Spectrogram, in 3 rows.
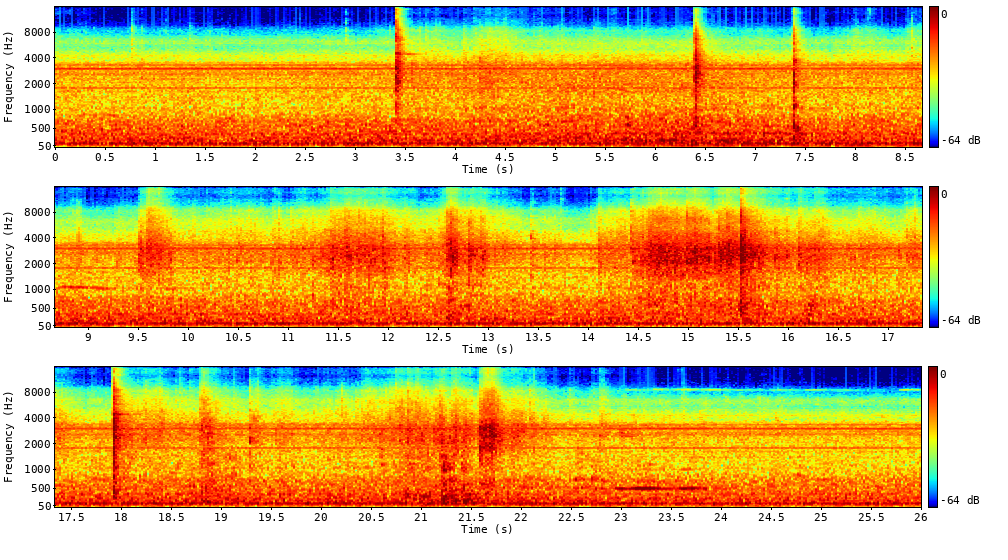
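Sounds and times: steady background hum: 0.0s - 26.0s
knife chopping branches: 3.4s - 4.6s, 6.3s - 6.8s, 7.4s - 7.6s, 8.6s - 19.9s, 20.5s - 22.3s
leaves rustling: 8.5s - 22.4s.

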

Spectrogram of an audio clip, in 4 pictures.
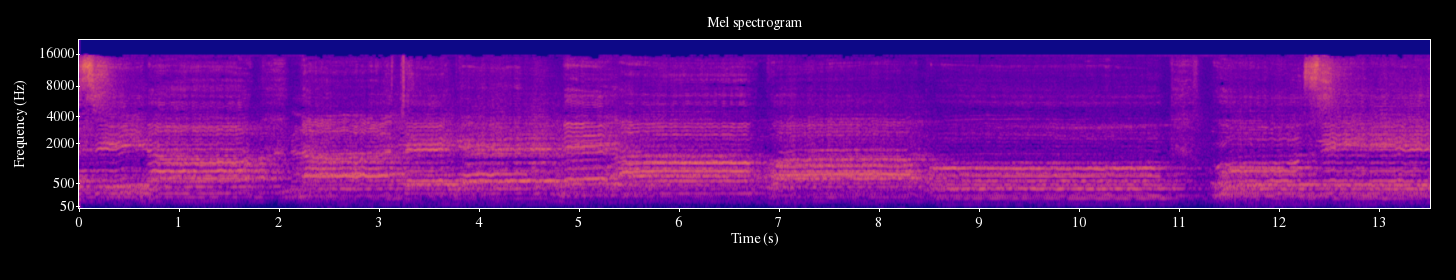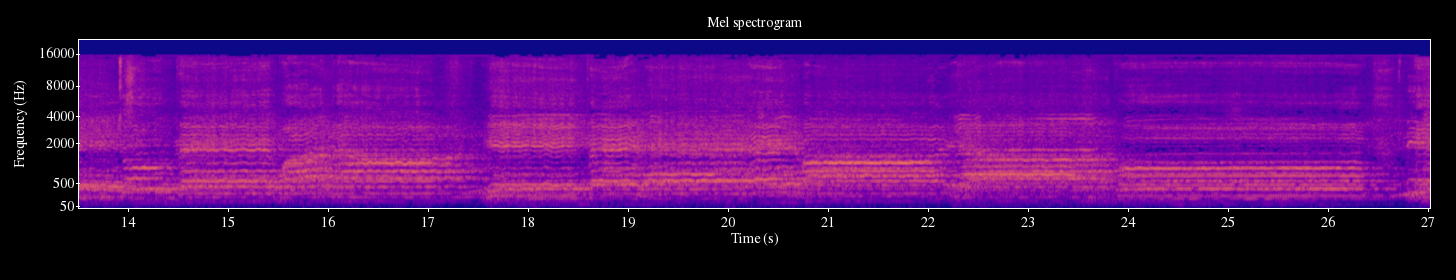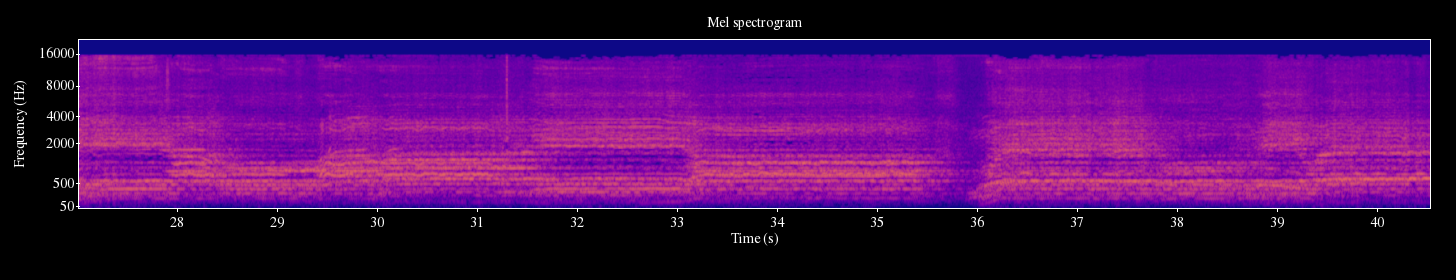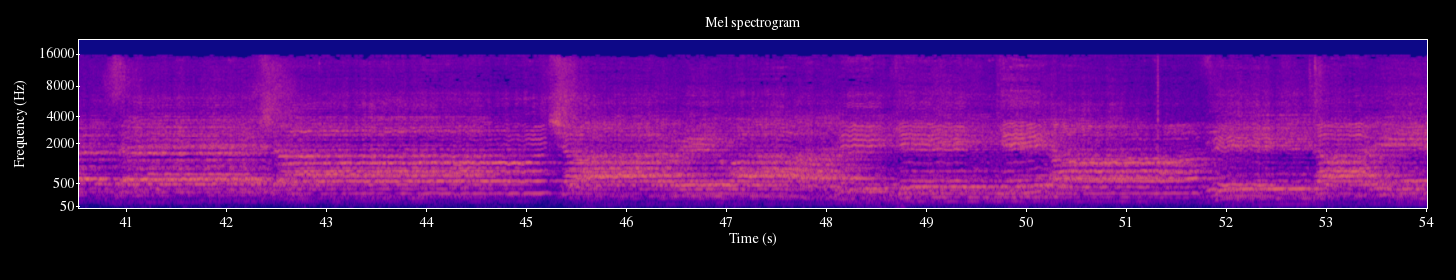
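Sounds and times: congregation singing a hymn: 0.0s - 54.0s.

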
